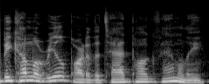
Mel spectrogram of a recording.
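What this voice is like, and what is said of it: Radio announcer voice. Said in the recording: “I use my radio voice for it.”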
